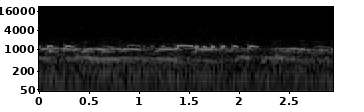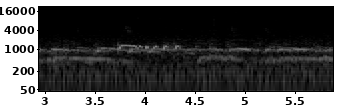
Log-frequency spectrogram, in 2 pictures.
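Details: Fainter local zebra dove calling: two short runs of trilled, bubbling coos several seconds apart over a soft background hiss.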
